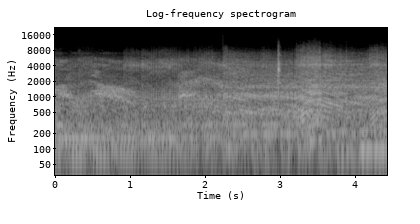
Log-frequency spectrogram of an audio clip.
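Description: An engine runs steadily on a film soundtrack, most likely the truck's. A sharp clack comes about three seconds in, then the engine revs up and down near the end.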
